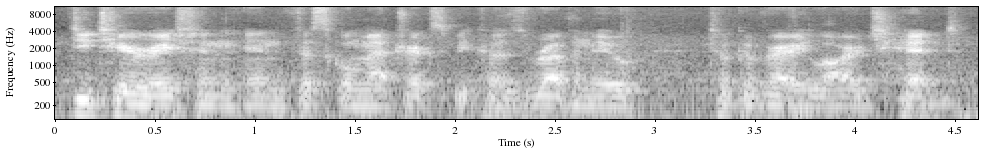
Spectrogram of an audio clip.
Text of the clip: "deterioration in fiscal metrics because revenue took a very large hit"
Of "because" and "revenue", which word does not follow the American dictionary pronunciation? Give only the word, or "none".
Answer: none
